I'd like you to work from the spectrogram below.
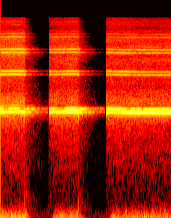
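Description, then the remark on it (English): Three loud, shrill lifeguard whistle blasts, like a pea whistle, blown for a pool check: a short first toot, then two longer, sustained blows separated by brief gaps. “why don't you put on your hat, your whistle, your sunglasses, whatever you need.”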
